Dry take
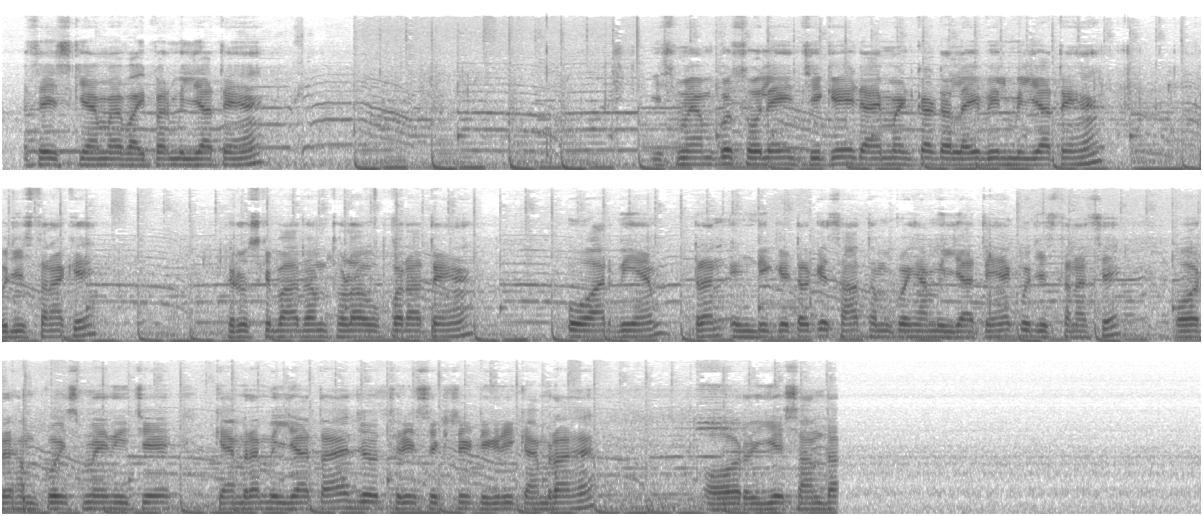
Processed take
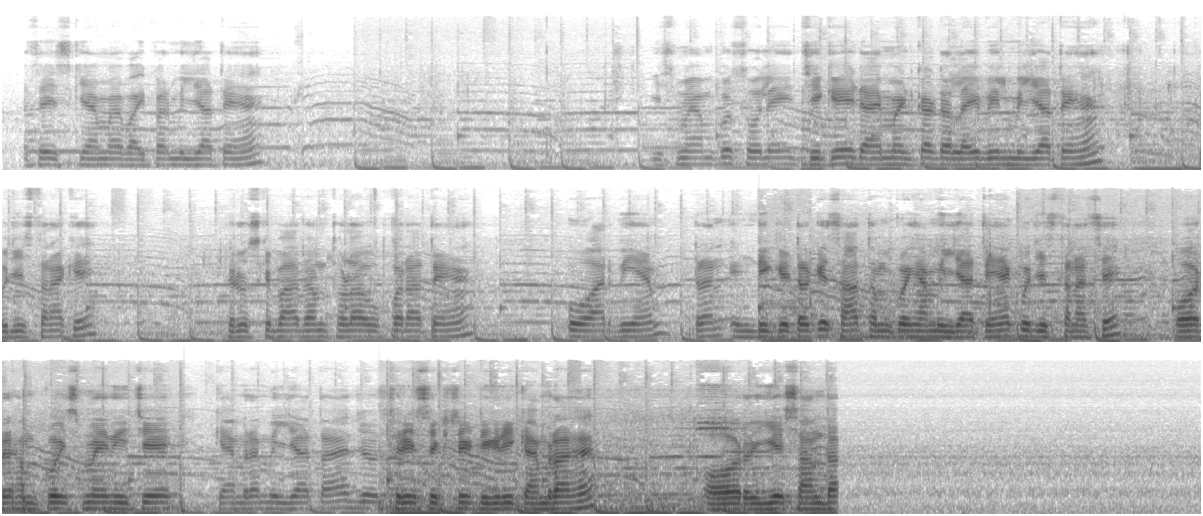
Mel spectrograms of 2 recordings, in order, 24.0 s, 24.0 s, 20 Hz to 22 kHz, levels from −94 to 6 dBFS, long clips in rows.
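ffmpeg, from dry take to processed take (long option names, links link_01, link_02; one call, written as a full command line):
ffmpeg -i in.wav -af "asetnsamples=nb_out_samples=441:pad=0,asendcmd='5.33 volume volume -4dB;13.04 volume volume 4dB;17.2 volume volume -4.5dB;18.5 volume volume 7dB',volume=-12dB" out.wav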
